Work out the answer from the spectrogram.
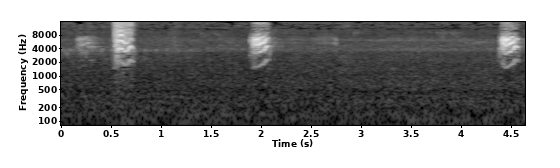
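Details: Female double-collared seedeater calling to stir up males: three short, sharp, high chips spaced about one and a half to two and a half seconds apart, each sweeping quickly downward, over a quiet steady hiss.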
